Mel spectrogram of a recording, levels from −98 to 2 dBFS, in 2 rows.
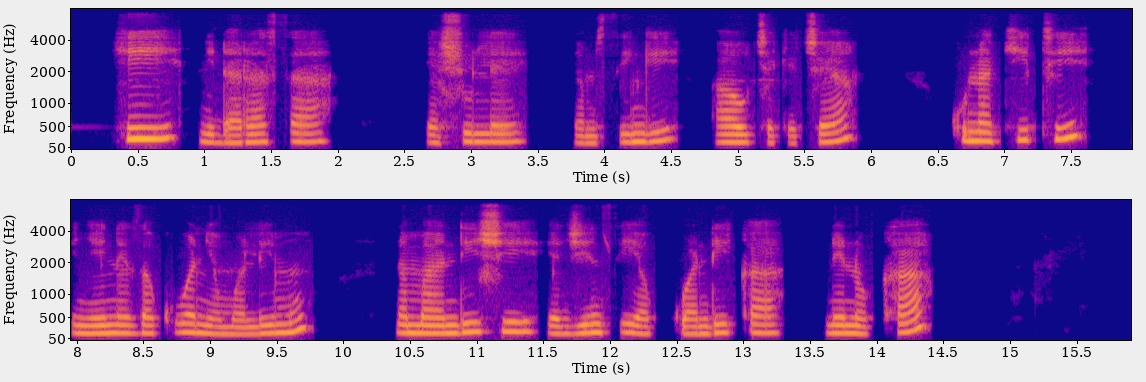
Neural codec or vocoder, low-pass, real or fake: none; 7.2 kHz; real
